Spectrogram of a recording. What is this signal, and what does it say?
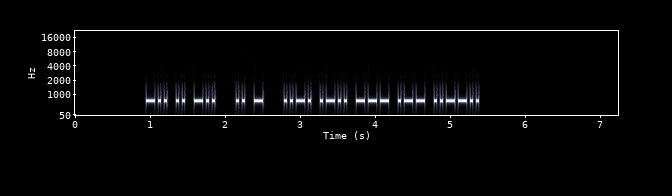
Morse code, heard as a keyed tone, about 30 wpm, 700 Hz. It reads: DID IT FLOW?
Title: Sentences from Top 1200 Words 30wpm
